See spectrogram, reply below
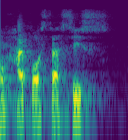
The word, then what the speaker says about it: hypostasis: 然后富兰姆就指出说，在早期教父的时候他们用 hypostasis，是不是这样 pronounce？ – Hypostasis 啊，hypostasis，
